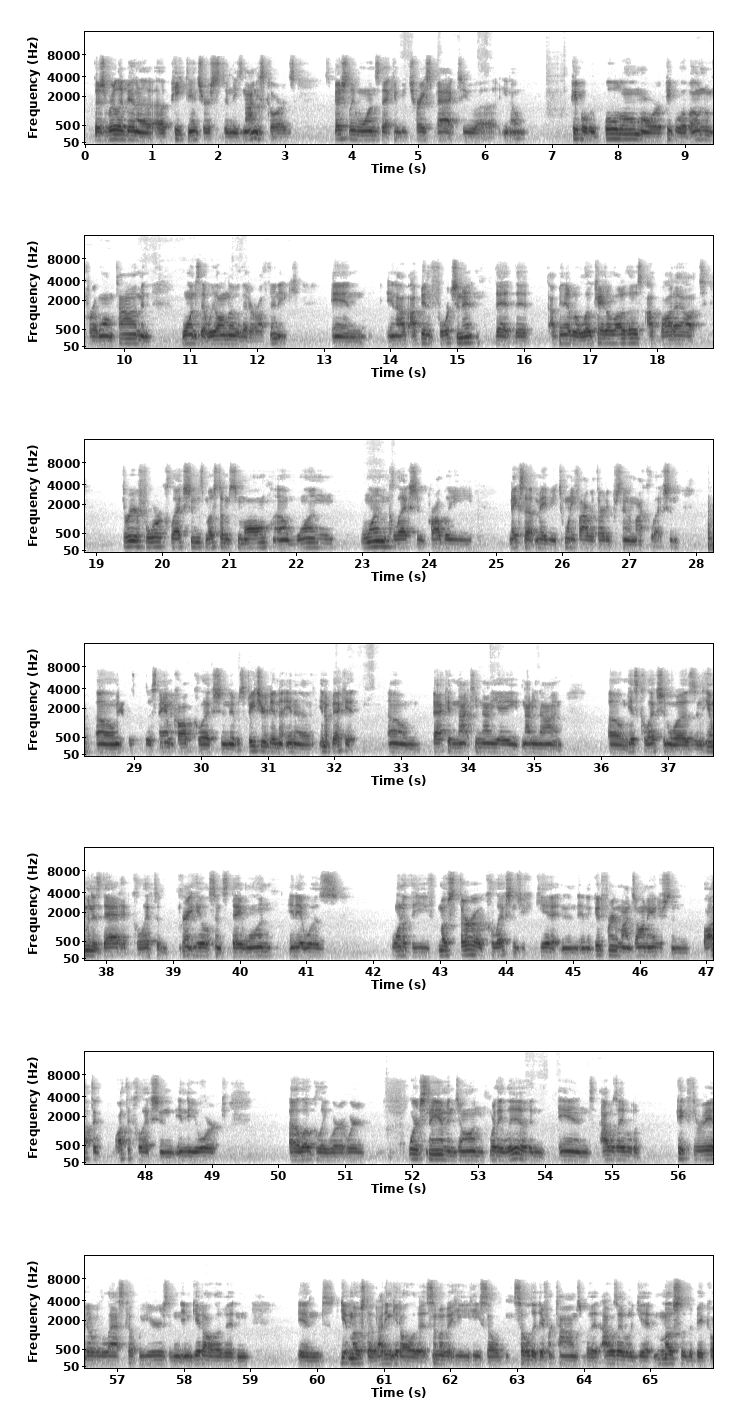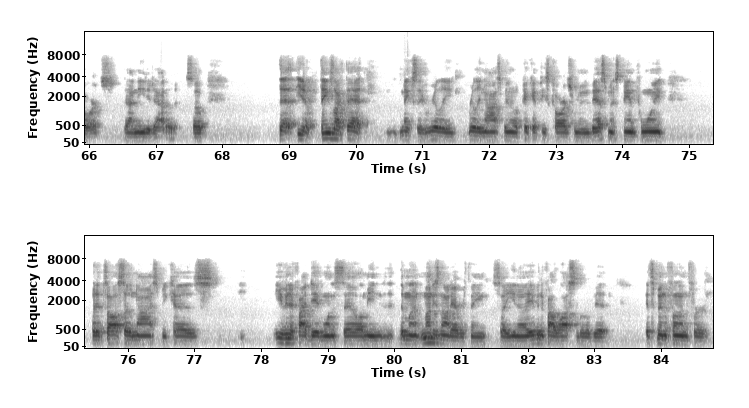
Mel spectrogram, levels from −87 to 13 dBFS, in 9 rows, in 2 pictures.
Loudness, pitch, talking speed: -19 LUFS, 115 Hz, 200 wpm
